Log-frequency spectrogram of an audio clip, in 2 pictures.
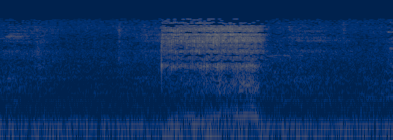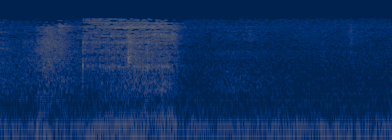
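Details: Coarse rumbling breaths from a sleeping child over steady background hiss, with two louder noisy stretches; loud snoring.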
